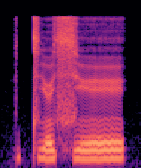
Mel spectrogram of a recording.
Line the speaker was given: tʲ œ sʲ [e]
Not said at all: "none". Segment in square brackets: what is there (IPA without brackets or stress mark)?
e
